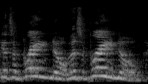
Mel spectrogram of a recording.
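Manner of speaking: high-pitched comic panic; mock screaming. Zeus screaming at the tiny person, mock high panic. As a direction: imitate screaming without full volume. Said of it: "Zeus starts screaming".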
